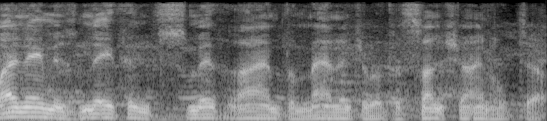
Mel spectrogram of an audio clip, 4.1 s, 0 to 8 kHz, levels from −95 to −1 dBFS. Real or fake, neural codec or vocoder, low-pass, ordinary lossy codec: fake; vocoder, 44.1 kHz, 128 mel bands every 256 samples, BigVGAN v2; 7.2 kHz; AAC, 48 kbps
